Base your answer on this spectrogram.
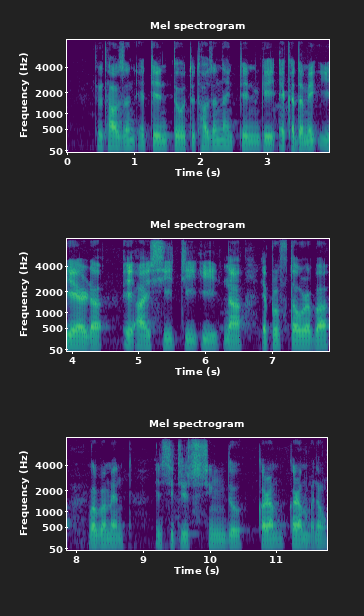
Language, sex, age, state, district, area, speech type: Manipuri, male, 18-30, Manipur, Chandel, rural, read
